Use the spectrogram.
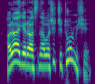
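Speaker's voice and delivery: furious shout. Acted. Harry yelling at the old man over the chimney, furious shout. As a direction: yell it at the old man, nearly losing control. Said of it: "سر پیرمرد فریاد زد".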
